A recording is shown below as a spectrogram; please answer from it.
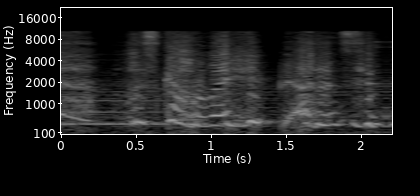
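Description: A woman crying aloud in broken, wailing sobs.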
